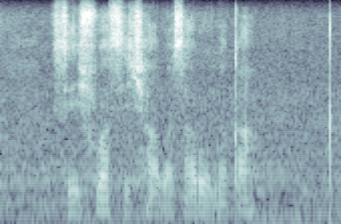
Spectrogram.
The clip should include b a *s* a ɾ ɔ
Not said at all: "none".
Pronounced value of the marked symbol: s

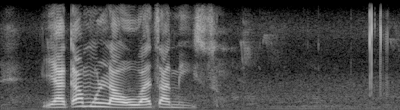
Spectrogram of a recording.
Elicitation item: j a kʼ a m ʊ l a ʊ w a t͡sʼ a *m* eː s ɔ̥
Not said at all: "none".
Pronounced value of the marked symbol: m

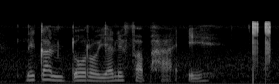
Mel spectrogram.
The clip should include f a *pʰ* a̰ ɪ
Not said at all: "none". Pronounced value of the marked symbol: pʰ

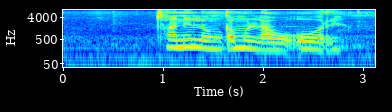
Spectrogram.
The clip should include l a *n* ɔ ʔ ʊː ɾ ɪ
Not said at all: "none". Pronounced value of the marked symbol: none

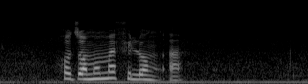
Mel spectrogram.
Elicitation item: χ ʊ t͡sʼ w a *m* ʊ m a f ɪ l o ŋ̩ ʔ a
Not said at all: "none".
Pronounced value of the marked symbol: m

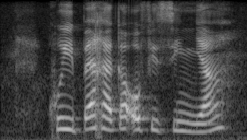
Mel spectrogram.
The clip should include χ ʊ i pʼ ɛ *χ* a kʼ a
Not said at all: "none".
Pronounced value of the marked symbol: χ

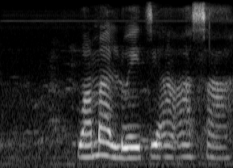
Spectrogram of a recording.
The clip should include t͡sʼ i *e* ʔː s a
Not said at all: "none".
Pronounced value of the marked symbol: a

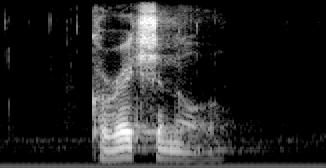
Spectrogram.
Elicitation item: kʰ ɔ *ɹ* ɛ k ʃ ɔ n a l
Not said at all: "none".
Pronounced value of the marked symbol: ɹ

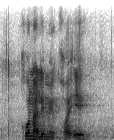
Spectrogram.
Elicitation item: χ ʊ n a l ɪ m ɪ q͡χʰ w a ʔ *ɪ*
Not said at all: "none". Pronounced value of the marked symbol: ɪ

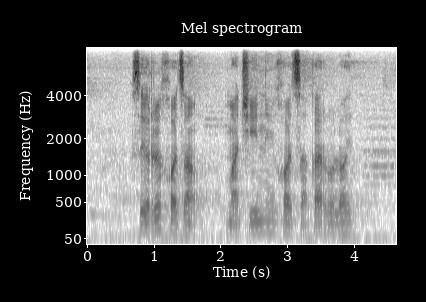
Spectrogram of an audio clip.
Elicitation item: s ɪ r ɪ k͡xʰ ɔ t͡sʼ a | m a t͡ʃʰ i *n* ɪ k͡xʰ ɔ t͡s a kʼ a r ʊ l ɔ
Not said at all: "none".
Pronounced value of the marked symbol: n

